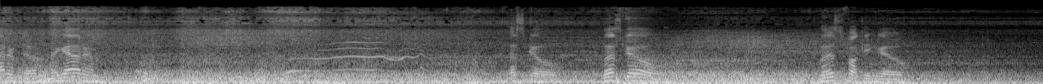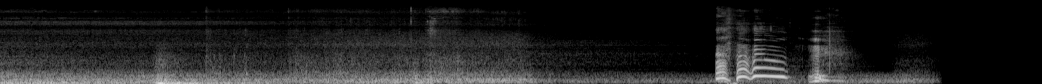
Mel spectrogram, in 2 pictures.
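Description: A game's battle music and effects roar loudly, then fade.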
